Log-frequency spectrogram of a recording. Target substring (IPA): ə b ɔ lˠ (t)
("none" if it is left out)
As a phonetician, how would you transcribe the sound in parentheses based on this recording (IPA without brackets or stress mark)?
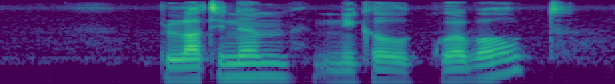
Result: t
